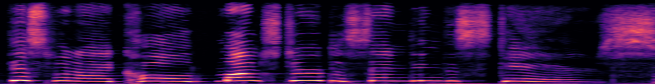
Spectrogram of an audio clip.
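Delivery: very high, drawn-out loud mock voice; hammed-up sculptor unveiling her piece; imitated arty mom. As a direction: announce your artwork in a slow, high falsetto. Voicing the sculptor mom's artwork reveal.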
